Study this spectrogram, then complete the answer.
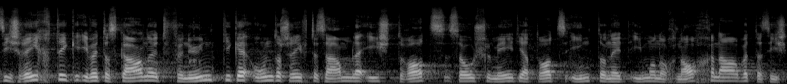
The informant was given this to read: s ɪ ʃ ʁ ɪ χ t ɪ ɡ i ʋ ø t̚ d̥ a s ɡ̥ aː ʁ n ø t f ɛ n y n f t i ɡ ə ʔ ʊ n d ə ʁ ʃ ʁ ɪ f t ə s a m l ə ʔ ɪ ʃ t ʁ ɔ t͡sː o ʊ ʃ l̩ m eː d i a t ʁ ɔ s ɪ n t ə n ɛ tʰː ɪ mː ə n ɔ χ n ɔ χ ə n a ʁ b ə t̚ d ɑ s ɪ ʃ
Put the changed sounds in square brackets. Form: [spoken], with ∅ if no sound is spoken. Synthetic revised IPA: s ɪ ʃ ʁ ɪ χ t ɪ ɡ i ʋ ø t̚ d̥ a s ɡ̥ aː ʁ n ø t f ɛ n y n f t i ɡ ə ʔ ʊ n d ə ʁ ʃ ʁ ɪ f t ə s a m l ə ʔ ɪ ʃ t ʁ ɔ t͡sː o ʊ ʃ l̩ m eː d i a t ʁ ɔ [t͡s] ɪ n t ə n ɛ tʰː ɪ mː ə n ɔ χ n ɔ χ ə n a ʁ b ə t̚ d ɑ s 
